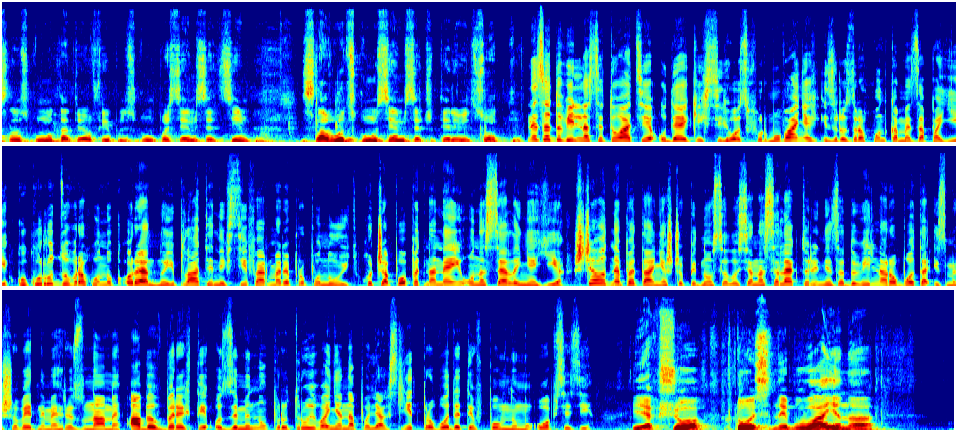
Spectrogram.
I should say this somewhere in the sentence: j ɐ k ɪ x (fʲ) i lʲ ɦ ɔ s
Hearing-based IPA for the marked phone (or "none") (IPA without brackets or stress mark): sʲ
